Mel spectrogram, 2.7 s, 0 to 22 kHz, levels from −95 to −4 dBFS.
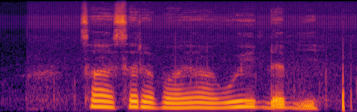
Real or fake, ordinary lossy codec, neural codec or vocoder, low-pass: real; none; none; none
